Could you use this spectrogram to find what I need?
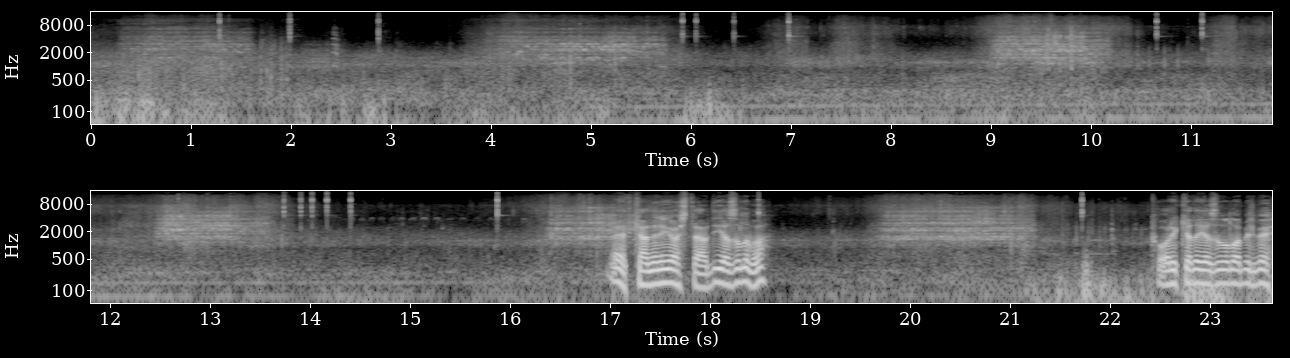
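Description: Wind rumbles across an open microphone outdoors.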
